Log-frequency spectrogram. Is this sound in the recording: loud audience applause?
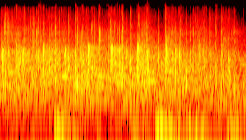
yes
